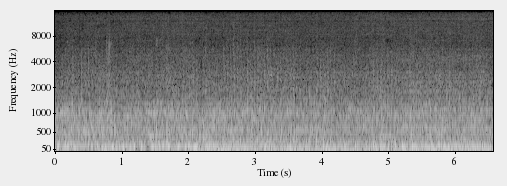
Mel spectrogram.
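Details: 1985 Bayliner Trophy inboard, out of the water at least 3 years; even steady low rumble with no stumbles or knocks throughout; running smoothly.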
